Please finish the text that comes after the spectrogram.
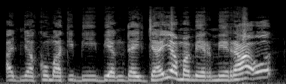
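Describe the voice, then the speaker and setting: Radio drama mother played by a woman, middle-aged, mid-range pitch, proud and reproachful with her son. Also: normal speed, sharp tone, no echo. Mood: indignant. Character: haughty, scolding mother of a grown son. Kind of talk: Ilocano radio drama acting.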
